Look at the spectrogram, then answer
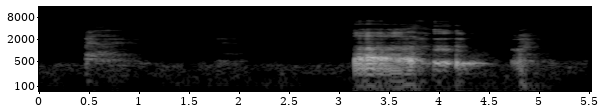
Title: Burping no 2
